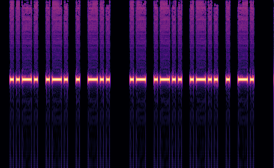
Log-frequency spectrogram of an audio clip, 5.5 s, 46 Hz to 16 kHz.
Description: Morse code, heard as a keyed tone, about 20 wpm, 1000 Hz. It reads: FRED ALLEN
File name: qotdfiles / 20wpm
